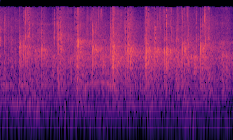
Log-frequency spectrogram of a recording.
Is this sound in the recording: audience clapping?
yes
